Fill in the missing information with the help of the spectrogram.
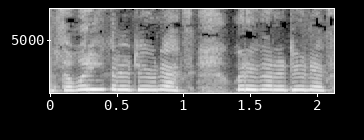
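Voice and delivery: high, loud, rapid-fire eager questioning; imitating your own overkeen, excited pestering; all fired up. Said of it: "I was, like, all fired up".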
